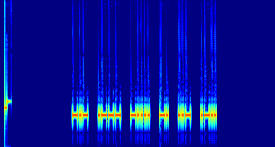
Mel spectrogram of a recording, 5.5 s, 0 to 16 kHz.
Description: Morse code, heard as a keyed tone, about 36 wpm, spaced as for 25 wpm, 700 Hz. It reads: KJ6NUL
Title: USA Call Signs - 6 Characters - 2x Character Spacing - 35wpm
